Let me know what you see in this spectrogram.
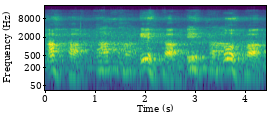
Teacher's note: گول ہا حلق کے نیچے سے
